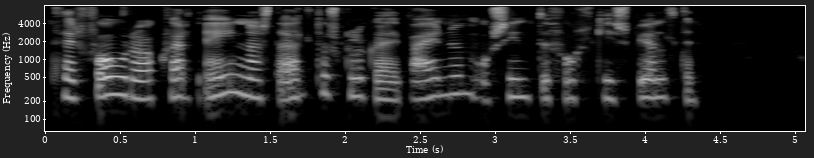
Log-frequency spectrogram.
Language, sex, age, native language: Icelandic, female, 40-49, Icelandic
